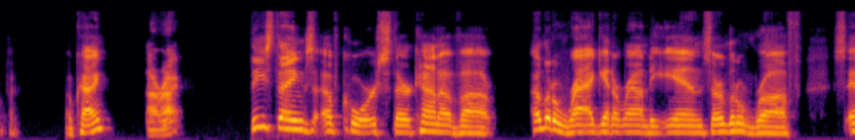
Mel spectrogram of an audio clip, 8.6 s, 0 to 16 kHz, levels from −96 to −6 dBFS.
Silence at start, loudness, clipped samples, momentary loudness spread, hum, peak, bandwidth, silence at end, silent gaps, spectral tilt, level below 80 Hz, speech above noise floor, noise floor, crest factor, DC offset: 0.1 s; -24 LUFS; under 0.1%; 12 LU; none; -6 dBFS; 12.5 kHz; 0 s; none; -4.5 dB/octave; -64 dBFS; 59 dB; -83 dBFS; 20 dB; under 0.1%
